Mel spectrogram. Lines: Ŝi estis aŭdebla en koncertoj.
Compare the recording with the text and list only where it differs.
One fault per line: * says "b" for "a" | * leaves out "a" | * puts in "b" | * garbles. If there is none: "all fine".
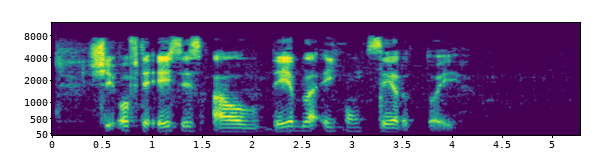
* puts in "ofte"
